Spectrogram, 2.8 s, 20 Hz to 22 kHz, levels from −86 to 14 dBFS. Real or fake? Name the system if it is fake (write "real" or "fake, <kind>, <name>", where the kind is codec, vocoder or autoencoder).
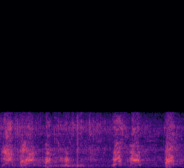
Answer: real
